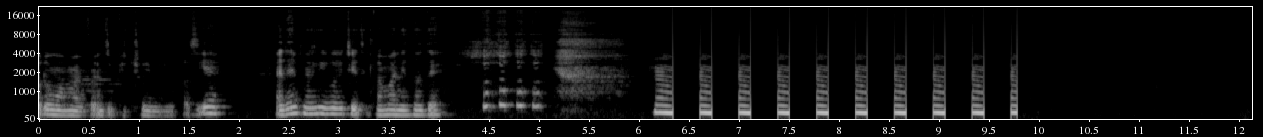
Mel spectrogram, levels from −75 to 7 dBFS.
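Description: From 6.34 to 9.78 s, a stutter with silent gaps. A 114 ms burst repeats nine times, with 274 ms silences. Likely cause: a stalled stream.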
